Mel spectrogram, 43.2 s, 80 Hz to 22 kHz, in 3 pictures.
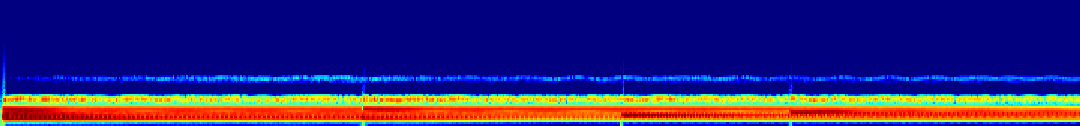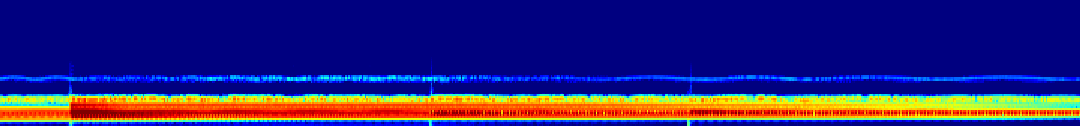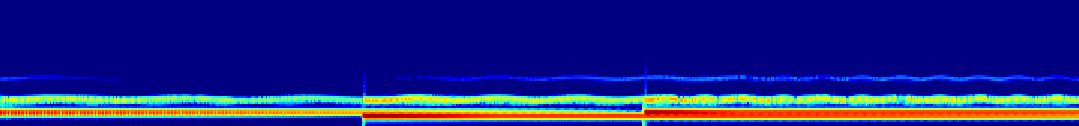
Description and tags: Piano test 1
Piano used in LMMS addzynsubfx,,just experimenting
Ambiance, Ambient, Lmms, Loop, Piano, Synth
